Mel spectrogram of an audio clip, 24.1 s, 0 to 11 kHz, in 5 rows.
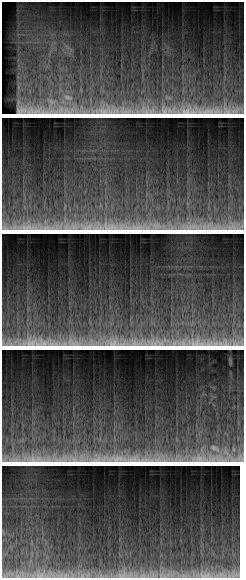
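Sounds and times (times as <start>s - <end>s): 
percussion mix: 0.0s - 24.1s.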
